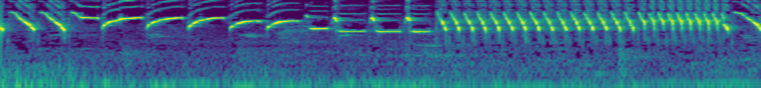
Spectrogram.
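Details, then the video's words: Canary singing to prepare females for mating: a string of clear upslurred whistles, a few short flat notes, then a dense high rapid trill lasting about two and a half seconds. "غناء طائر الكناري لتحفيز و تحضير الاناث و الذكور للتزاوج"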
